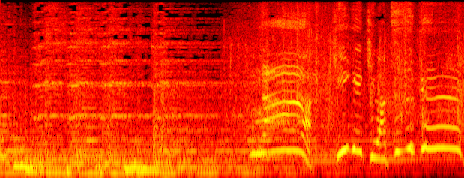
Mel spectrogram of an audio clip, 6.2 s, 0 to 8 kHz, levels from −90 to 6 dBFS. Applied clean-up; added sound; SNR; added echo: none; Keyboard (musical); 14 dB; none.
